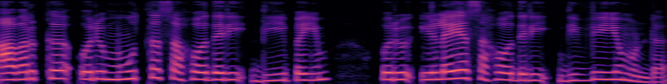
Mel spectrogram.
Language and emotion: Malayalam, neutral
